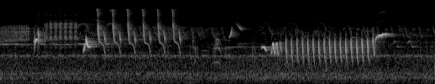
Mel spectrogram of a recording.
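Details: A live singing nightingale gives six sharp, falling notes in quick succession, a brief pause, then a long, rapid, buzzy trill of evenly spaced pulses, with a steady faint tone underneath.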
